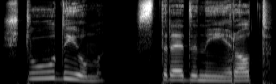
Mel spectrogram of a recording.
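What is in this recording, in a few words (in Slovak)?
"studium", Slovak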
